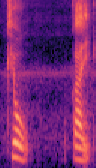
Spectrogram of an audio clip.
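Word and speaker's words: 教会: ओतेरा मतलब टेंपल क्यों क्यों काई यहां पे जो यह है आप ध्यान दीजिए ये छोटा यो है बड़ा यो नहीं बनाया ये इससे मिला हुआ है तो इसका साउंड हो गया क्यों क्यों काई मतलब चर्च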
